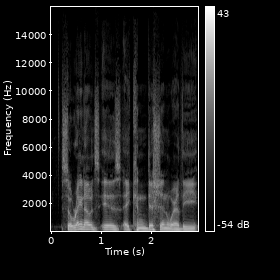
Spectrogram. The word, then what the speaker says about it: Raynaud's: What can you tell me about Raynaud's, however it's pronounced, syndrome? – Raynaud's.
